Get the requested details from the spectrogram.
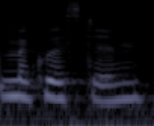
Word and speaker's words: McQuiston: How do you pronounce Casey McQuiston? McQuiston? – McQuiston. – Yeah.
